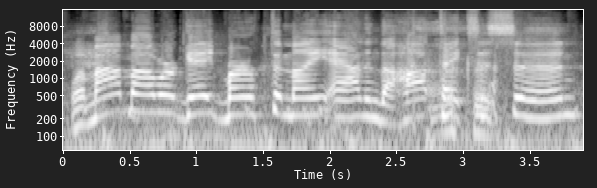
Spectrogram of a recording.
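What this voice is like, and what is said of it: Inconsistent put-on Texan accent. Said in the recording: “the accent's all over the show”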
